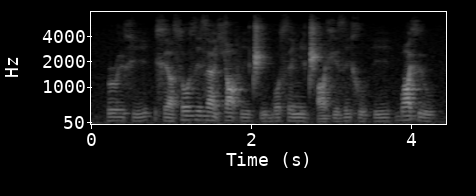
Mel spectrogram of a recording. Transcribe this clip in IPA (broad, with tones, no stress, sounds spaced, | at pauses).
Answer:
ɹ y˨ x i˨˦ | xʲ ɑ˨ s o˦ z i˦ z æ˦˨ ç ɑ˦˨ f i˨ t͡ʃʼ i˨ b o˧ s e˦ ɲ i˧ t͡ʃʼ ɑ˨ xʲ e˧ z i˦ x u˨ h i˦ | b ɑ˦ xʲ u˨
